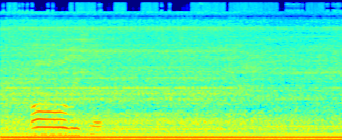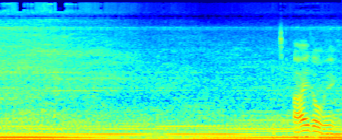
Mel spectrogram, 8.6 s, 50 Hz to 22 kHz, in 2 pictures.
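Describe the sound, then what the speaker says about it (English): Engine of a 7th-generation Honda Accord after a manual transmission swap, idling high with a steady, loud, close drone that dips briefly and returns, while people talk excitedly over it. "It's idling really high."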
